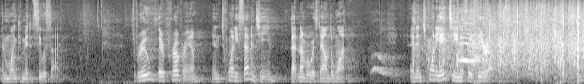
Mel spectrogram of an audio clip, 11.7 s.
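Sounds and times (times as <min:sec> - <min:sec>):
speech: 0:00.2 - 0:01.4, 0:02.7 - 0:07.1, 0:08.2 - 0:10.0
audience applause: 0:08.2 - 0:11.6.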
